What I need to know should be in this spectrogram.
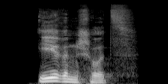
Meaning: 1. protection of honor 2. patronage, auspices
- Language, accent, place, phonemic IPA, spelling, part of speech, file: German, Germany, Berlin, /ˈeːrənʃʊts/, Ehrenschutz, noun, De-Ehrenschutz.ogg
